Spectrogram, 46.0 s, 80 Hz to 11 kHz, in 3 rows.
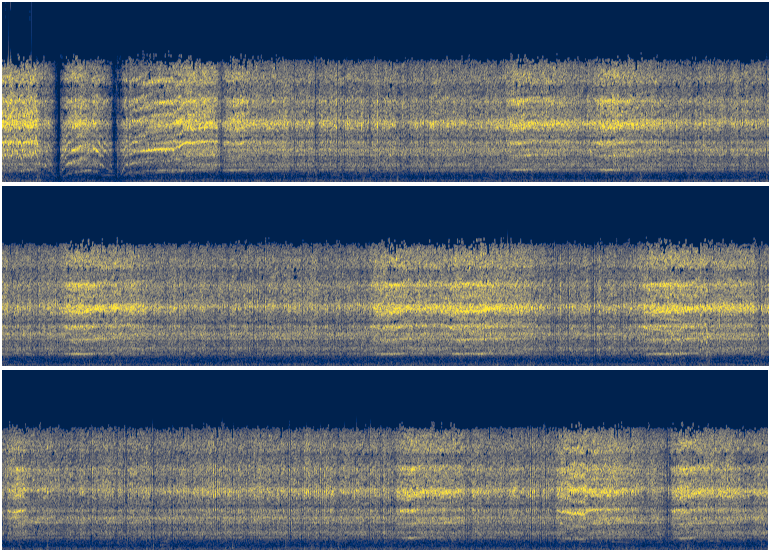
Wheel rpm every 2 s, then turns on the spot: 140, 150, 220, 230, 230, 230, 230, 230, 230, 230, 230, 230, 230, 230, 220, 230, 230, 240, 230, 230, 230, 230, 230.
0-2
